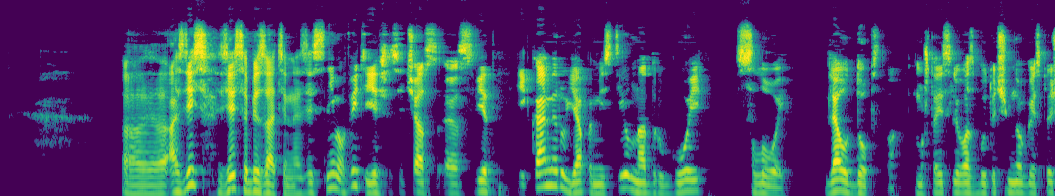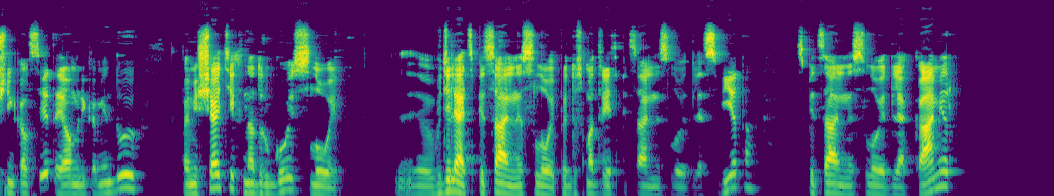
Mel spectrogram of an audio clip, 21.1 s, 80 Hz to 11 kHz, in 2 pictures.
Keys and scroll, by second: 4.1 1, 8.4 1, 9.4 5, 11.1 0, 14.4 c, 14.8 m, 16.2 Return.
